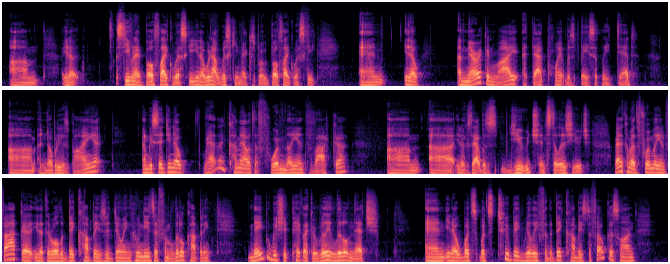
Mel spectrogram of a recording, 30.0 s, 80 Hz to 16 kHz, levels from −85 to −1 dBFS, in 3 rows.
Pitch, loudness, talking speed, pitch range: 115 Hz, -25 LUFS, 220 wpm, 100-130 Hz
